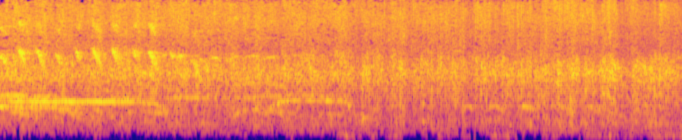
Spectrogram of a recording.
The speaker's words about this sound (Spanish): es amigo de esta casa de Doral City Church, y quiero que recibamos con un fuerte aplauso, así como nosotros sabemos recibir con un fuerte aplauso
